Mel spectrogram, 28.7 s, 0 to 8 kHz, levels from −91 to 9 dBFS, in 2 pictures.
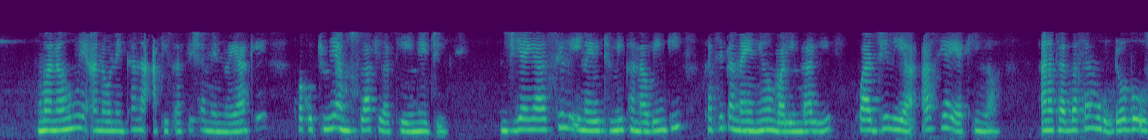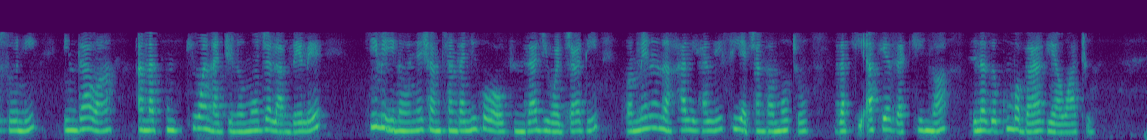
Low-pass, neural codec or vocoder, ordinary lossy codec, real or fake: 7.2 kHz; codec, 16 kHz, 2 kbps, X-Codec, HuBERT features, trained on balanced general audio; AAC, 16 kbps; fake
